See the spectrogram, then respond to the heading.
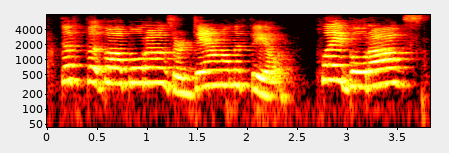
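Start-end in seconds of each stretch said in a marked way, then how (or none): none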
